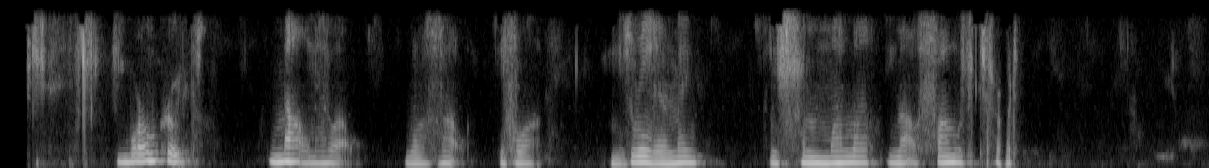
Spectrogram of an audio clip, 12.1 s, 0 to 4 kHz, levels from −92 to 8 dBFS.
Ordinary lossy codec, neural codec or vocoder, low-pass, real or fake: MP3, 32 kbps; codec, 24 kHz, 0.9 kbps, WavTokenizer, small release; 3.6 kHz; fake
